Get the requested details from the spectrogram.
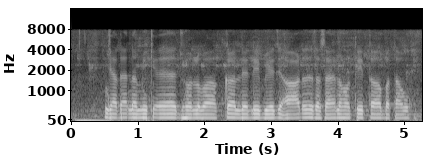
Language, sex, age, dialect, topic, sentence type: Maithili, male, 25-30, Angika, agriculture, question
